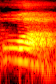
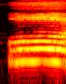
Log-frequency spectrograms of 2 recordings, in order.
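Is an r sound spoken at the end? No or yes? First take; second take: no; yes. First: It ends in a vowel glide without r. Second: It ends with a clear r sound. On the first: The speaker calls it right. "ఆర్ అని silent" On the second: The speaker calls it wrong. "పూర్ అని పలకూడదు"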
